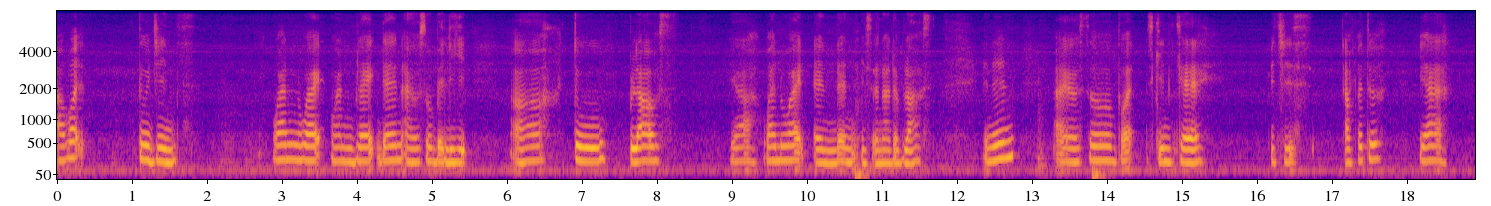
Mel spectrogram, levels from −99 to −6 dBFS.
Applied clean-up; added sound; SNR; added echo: none; Bass drum; 15 dB; none.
